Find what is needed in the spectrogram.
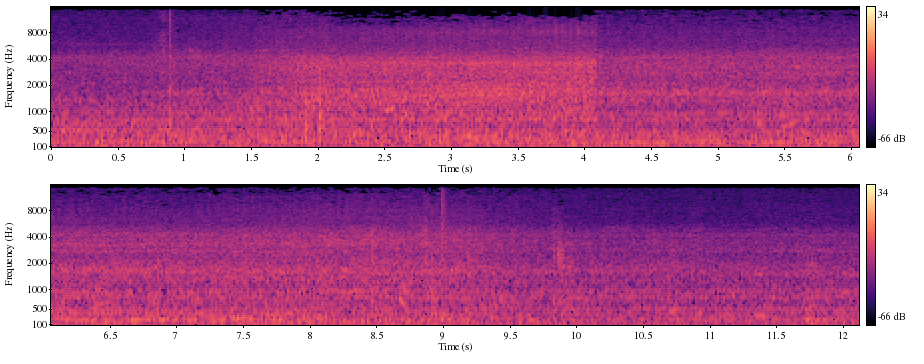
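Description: Steady background road-traffic noise heard through the truck's open doors, with a louder hissing stretch about two seconds in that stops abruptly about four seconds in, and a few light clicks.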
